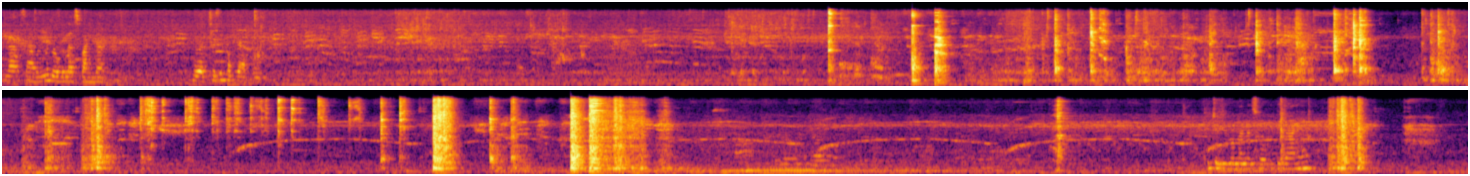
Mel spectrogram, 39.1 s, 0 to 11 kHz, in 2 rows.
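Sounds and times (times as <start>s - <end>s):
metal spoon clanking in a pot: 11.0s - 11.5s, 13.9s - 18.3s, 20.1s - 26.5s.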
